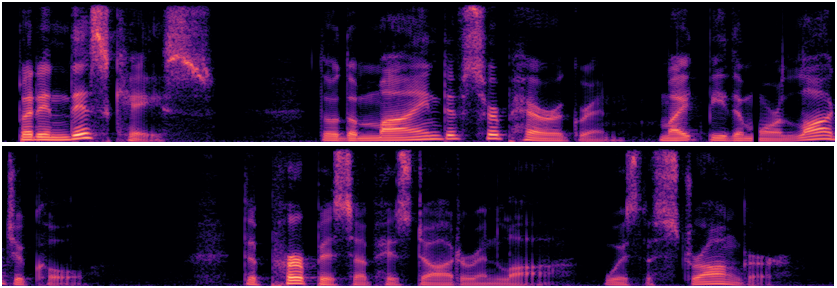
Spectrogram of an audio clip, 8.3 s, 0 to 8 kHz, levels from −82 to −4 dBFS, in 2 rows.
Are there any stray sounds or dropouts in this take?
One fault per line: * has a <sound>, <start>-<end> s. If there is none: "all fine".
* has a dropout, 3.7-3.8 s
